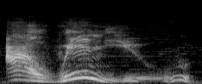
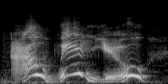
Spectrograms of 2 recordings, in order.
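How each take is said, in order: First: It is said in a serious, menacing way. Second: It is said in a silly, playful way.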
